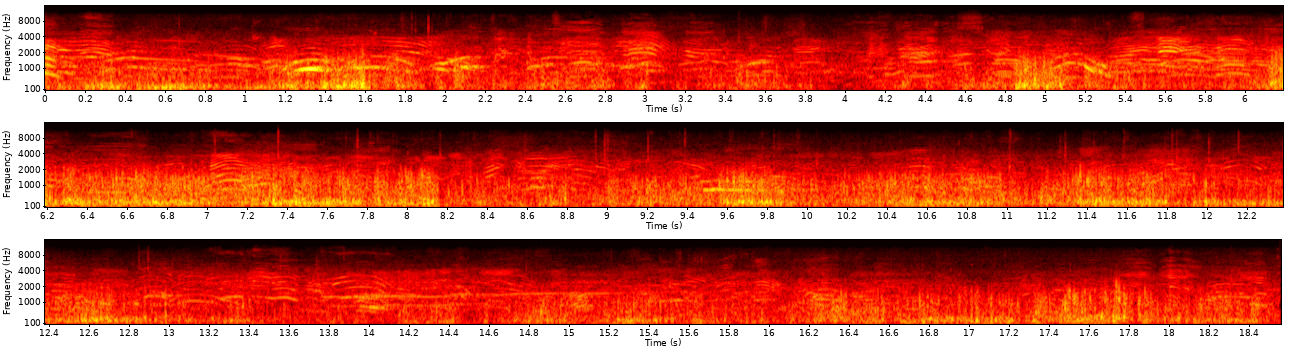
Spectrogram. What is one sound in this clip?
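Young players call out and talk to each other outdoors.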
